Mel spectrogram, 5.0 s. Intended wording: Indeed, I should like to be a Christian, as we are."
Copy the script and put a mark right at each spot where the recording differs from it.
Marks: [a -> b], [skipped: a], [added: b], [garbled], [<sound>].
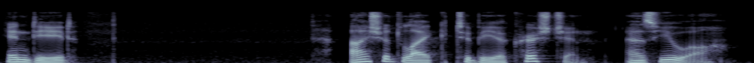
Indeed, I should like to be a Christian, as [we -> you] are."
